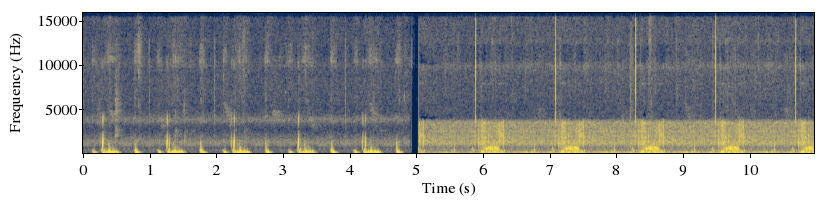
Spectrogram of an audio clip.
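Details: Clear paired lub-dub normal heart sounds at about 65 a minute, followed by a noisier abnormal stretch with whooshing between beats.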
